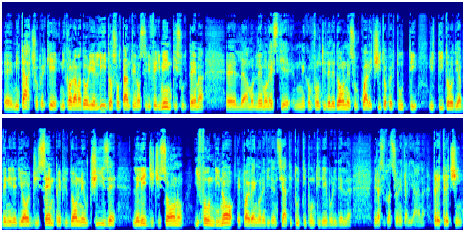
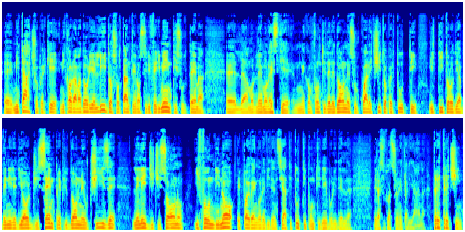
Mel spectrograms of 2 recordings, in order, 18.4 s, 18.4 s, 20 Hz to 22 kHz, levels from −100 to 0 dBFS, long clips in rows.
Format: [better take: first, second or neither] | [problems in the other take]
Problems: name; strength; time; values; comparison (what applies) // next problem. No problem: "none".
second | thin; somewhat; fading below 300 Hz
